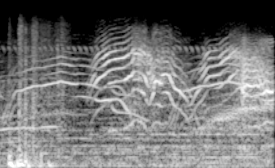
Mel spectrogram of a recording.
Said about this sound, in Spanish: Atrás de ellos, una manada de gatos iba tratando de morderles los talones.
